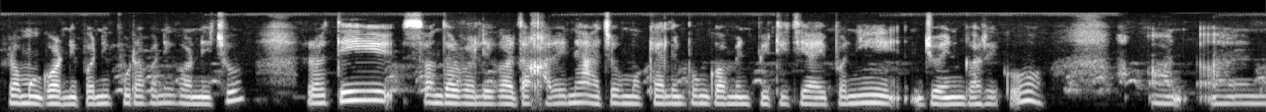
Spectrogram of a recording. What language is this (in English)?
Nepali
